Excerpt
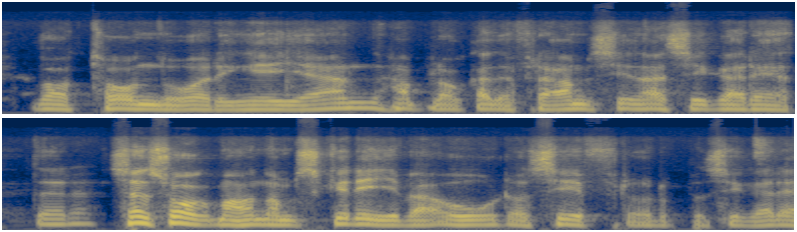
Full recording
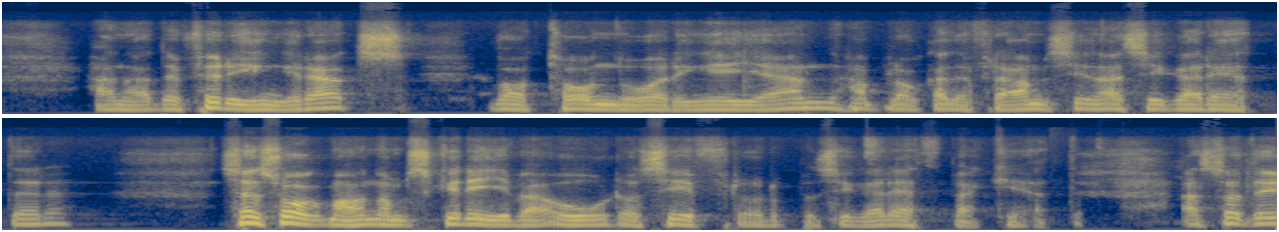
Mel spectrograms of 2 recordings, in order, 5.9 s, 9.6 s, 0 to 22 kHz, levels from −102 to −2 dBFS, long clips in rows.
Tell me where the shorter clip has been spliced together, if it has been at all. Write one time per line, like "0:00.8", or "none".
0:03.3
